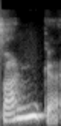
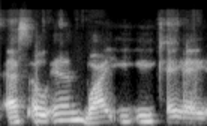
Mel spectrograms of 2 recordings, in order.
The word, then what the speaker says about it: Sanyika: But Sanyika, the spelling of it it doesn't match a European vernacular, so it's difficult to pronounce if you don't know. So yeah, it's Sanyika. Sonyeeka is how you phonetically spell it. But Sanyika is my name.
